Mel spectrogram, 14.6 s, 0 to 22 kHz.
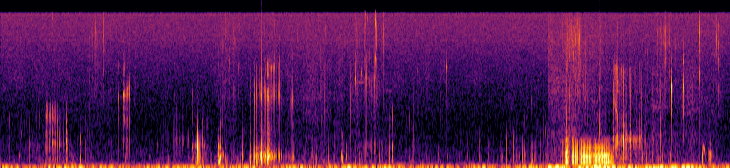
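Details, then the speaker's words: Woman fasting over 17 hours, period due that day, bloated stomach: low gurgles and bubbling then a long growl; hunger stomach rumbling (borborygmi). ""Ah! My stomach is groaning". For three hours, I kept recording hunger sounds."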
